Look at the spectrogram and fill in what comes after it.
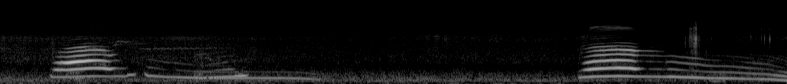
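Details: Two stray cats in a verbal quarrel: a short meow followed by a long descending moan, a pause, then another loud meow sliding down into a drawn-out wail, over faint background hiss.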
